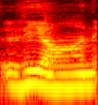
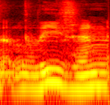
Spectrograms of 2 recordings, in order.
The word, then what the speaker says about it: Lesion: One, yes, I know, it's not Leon, it's Lesion, Lesion. I forgot the ES, sorry, I have a bit of a memory issue.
